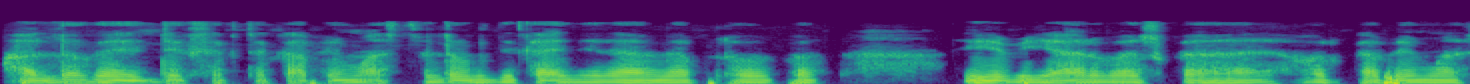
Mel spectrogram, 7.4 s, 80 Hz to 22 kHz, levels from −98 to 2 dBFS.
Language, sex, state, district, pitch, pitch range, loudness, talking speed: Hindi, male, Bihar, Araria, 95 Hz, 90-95 Hz, -17 LUFS, 195 wpm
